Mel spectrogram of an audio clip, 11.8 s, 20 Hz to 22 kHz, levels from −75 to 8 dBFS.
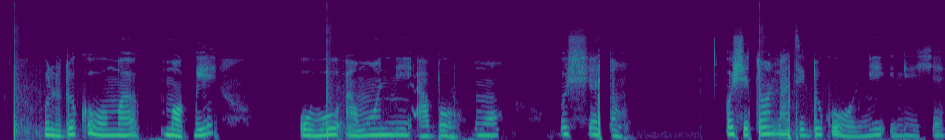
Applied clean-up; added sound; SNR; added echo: none; Fireworks; 12 dB; none.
